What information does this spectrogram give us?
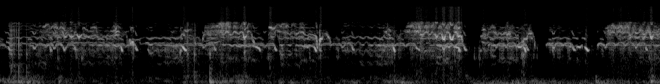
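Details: Common kestrel family, four 16-day-old young fed by their father at a nest in Théding, France, on 26 June 2023; shrill quavering chitters come in bursts of roughly a second, separated by short gaps.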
